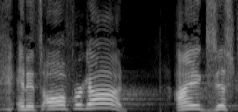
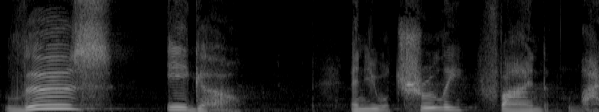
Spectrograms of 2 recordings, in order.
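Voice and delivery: soft, slow, sinking to near a murmur; hushed altar-call voice; hushed appeal; 8 semitones lower, 11 dB quieter, slower than usual. Real, not acted. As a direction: draw them in quietly, hand raised. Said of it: "and I raise my hand".

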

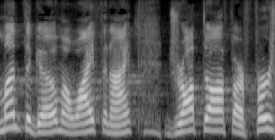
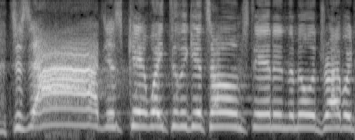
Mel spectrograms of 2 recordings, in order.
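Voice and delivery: high, loud burst of eagerness; can't contain the excitement; a father bursting to see his son; excited; 6 semitones higher, 6 dB louder than usual. Real, not acted.

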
